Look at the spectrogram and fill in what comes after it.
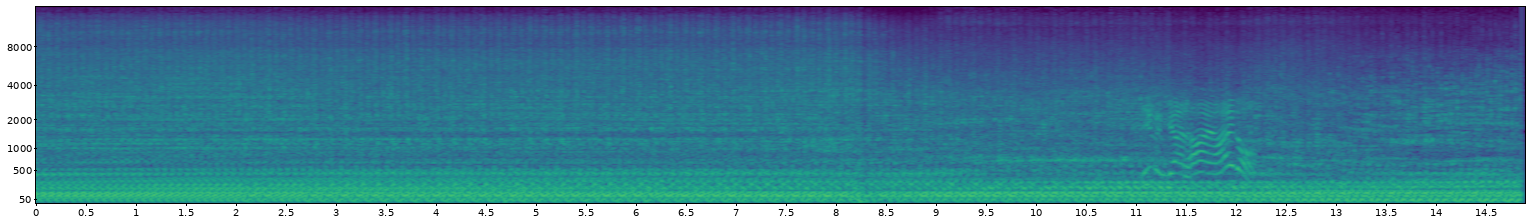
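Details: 1960 Pontiac Ventura, 2-barrel 389 V8 with automatic, revived after 24 years parked: on a cold start it holds a fast, steady, raised idle with a deep even rumble and no misfires; normal cold fast idle.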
